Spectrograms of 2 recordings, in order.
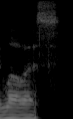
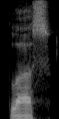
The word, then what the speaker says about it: Loess: Less. Loess. We're split on how you say it. Both are correct, I think. One's more German, one's more English. Either way, and I don't even know which is which.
